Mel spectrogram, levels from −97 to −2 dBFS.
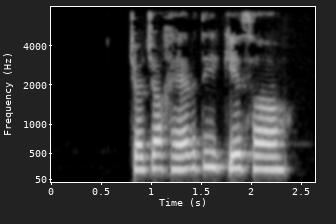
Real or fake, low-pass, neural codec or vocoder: real; 7.2 kHz; none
